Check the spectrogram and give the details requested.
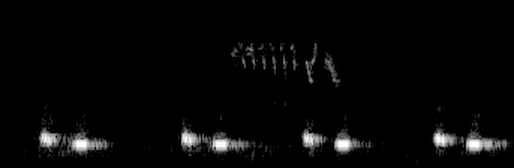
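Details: A male common cuckoo gives its mellow, falling two-note 'cuck-oo' four times, about every one and a half seconds, while a small bird adds a brief high twittering trill.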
